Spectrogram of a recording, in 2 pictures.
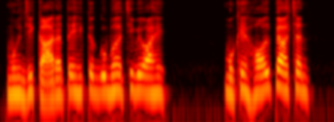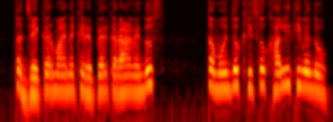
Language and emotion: Sindhi, fearful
